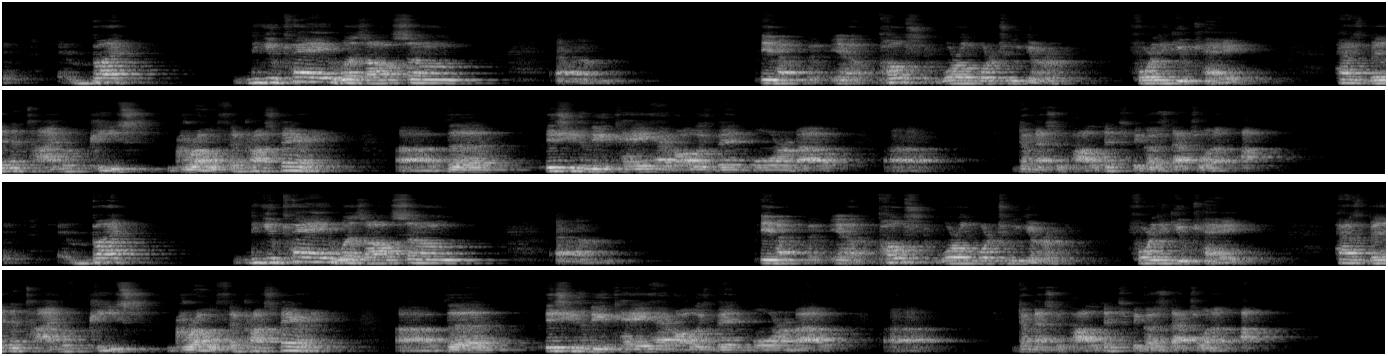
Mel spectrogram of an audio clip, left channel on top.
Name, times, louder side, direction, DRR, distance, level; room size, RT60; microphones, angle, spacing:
voice 1, 0.5-1.2 2.4-4.5 5.5-6.1 7.6-10.6 11.3-12.4 13.3-15.2 15.6-17.0 17.8-18.7 19.3-22.1 22.7-23.1 24.0-26.3, left 1 dB, 90° right, -6 dB, 1.1 m, -22 dB
5.9 x 2.6 x 2.6 m, 0.88 s
head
